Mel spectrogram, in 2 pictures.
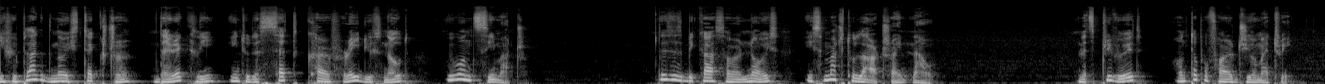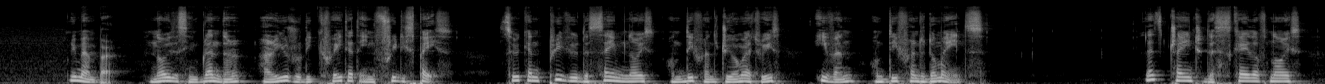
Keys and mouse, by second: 0.3-1.0 drag, 3.4 shift+middle drag, 3.9 shift+middle click, 4.8 middle drag, 5.9-6.5 middle drag, 7.3-7.7 middle drag, 8.3-8.8 shift+middle drag, 11.7 ctrl+shift+click, 13.7 middle drag, 14.5 ctrl+shift+click, 17.0-17.7 drag, 18.4 middle drag, 19.5-19.8 middle drag, 20.2-22.1 middle drag, 23.3 middle click, 24.4-26.5 drag.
